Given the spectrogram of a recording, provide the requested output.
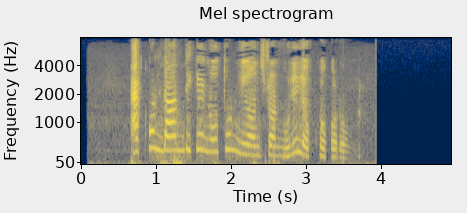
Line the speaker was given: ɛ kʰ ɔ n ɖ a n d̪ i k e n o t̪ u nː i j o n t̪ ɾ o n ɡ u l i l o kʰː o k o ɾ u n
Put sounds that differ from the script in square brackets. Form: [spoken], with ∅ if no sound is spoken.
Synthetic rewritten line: ɛ kʰ [o] n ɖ a n d̪ i k e n o t̪ u nː i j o n t̪ ɾ o n ɡ u l i l o kʰː o k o ɾ u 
